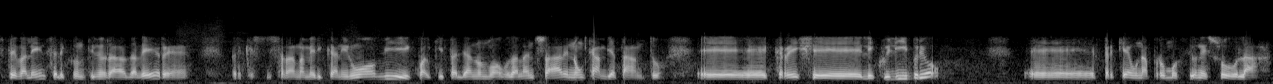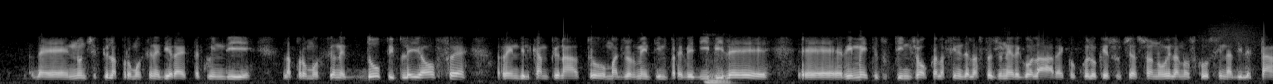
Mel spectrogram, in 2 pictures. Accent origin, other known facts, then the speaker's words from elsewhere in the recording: Bologna, Emilia-Romagna, Italy; da bolognese, fortitudino, cresciuto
